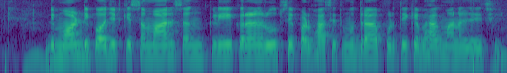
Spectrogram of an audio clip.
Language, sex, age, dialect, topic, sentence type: Magahi, male, 31-35, Western, banking, statement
